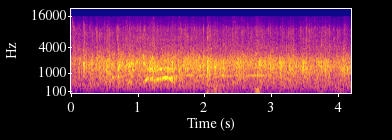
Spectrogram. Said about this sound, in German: Applaus.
